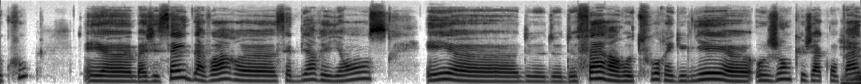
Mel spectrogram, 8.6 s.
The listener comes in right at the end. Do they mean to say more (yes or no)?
no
